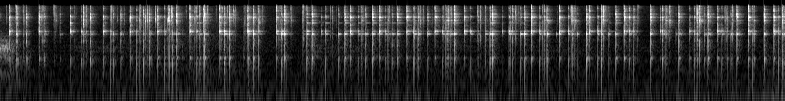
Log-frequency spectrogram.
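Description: Long fingernails tap rapidly on a small, solid turquoise glass whale figurine held in the hand close to the mic. Each tap is a quick, bright glassy click with almost no ring, and the taps run in a steady, dense stream of light chinks and clinks.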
